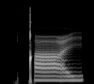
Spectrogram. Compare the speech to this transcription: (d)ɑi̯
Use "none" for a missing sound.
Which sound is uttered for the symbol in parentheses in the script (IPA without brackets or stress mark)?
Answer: ǃ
